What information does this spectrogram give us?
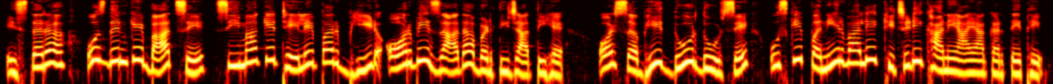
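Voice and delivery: ordinary delivery, nothing marked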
